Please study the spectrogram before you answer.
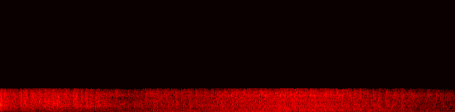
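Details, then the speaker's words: Engine installed with a deep, rapid throbbing shudder about four beats a second with low rumble; flywheel/flex plate vibration felt inside the car, rattling the dash; transmission was pulled out afterward. "So as you can see, the flywheel, the flex plate on this car was just, it was horrible. You could feel it inside the car. It was rattling the dash."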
